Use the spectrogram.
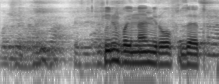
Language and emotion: Russian, neutral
